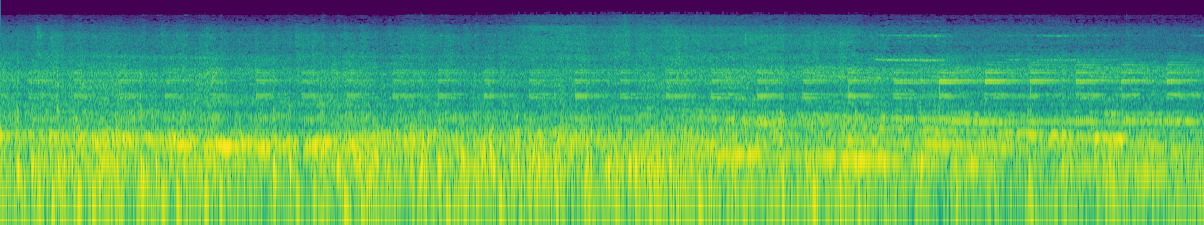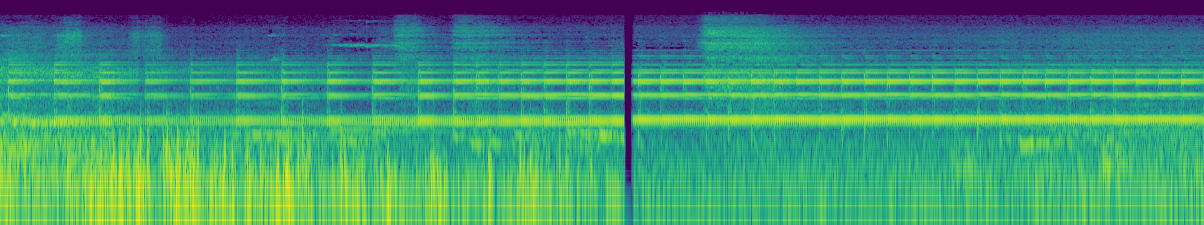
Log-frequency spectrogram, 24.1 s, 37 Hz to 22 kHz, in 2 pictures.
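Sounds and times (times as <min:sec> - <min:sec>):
train running rumble: 0:00.0 - 0:18.3
level crossing warning bell: 0:00.0 - 0:24.0.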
